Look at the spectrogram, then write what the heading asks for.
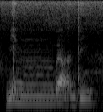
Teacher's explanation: Iklab itu dari kata qalaba yuqallibu, ya, berganti. Bunyi non mati dan tanwin itu berganti menjadi bunyi mim.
